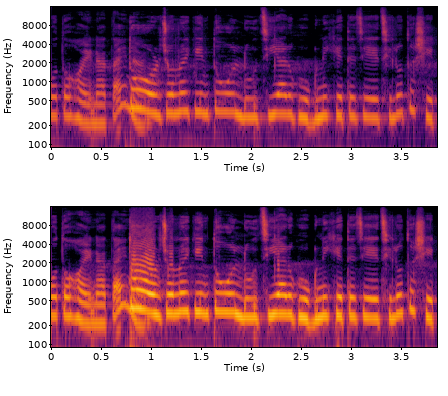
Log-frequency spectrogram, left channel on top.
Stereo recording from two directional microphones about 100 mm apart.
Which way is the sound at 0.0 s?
60° right (ahead or behind).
